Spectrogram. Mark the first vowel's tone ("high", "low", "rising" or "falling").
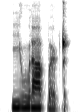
high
